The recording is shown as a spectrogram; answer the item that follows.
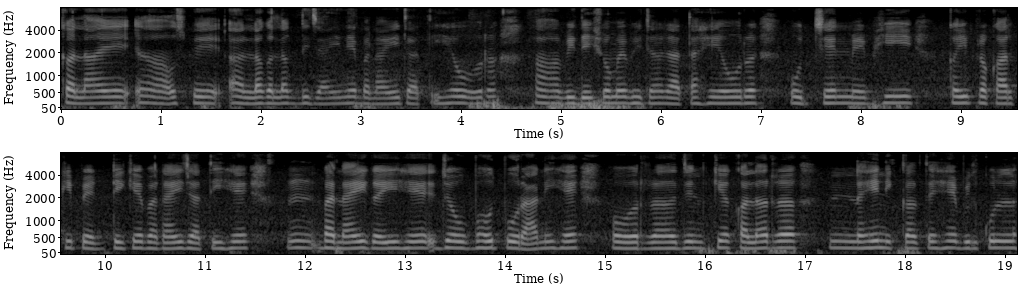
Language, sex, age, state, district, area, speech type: Hindi, female, 30-45, Madhya Pradesh, Ujjain, urban, spontaneous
